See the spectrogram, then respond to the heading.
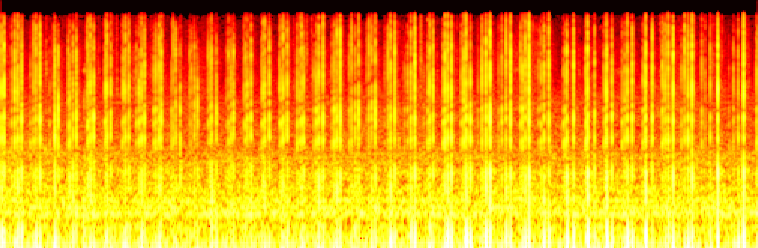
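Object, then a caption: Paperback book with glossy cover. Fingertips and nails rapidly tap and scratch the front of a hand-sized paperback book with a glossy orange-black cover, held close to the mic. The result is a dense, uneven patter of short, dull, low thuds layered with faint scratchy rustle and brief bright clicks.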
